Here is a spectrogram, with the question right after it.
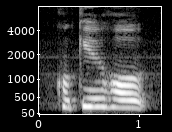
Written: kokyuho

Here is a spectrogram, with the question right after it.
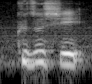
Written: kuzushi

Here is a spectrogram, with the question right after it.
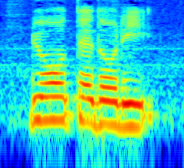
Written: ryote dori

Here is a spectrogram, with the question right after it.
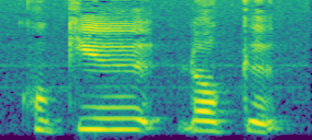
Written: kokyuryoku

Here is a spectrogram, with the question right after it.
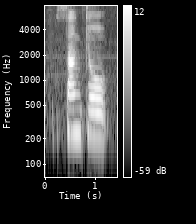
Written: sankyo

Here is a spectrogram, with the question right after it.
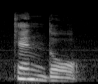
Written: kendo

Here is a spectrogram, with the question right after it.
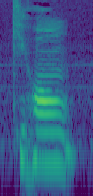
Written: kihon

